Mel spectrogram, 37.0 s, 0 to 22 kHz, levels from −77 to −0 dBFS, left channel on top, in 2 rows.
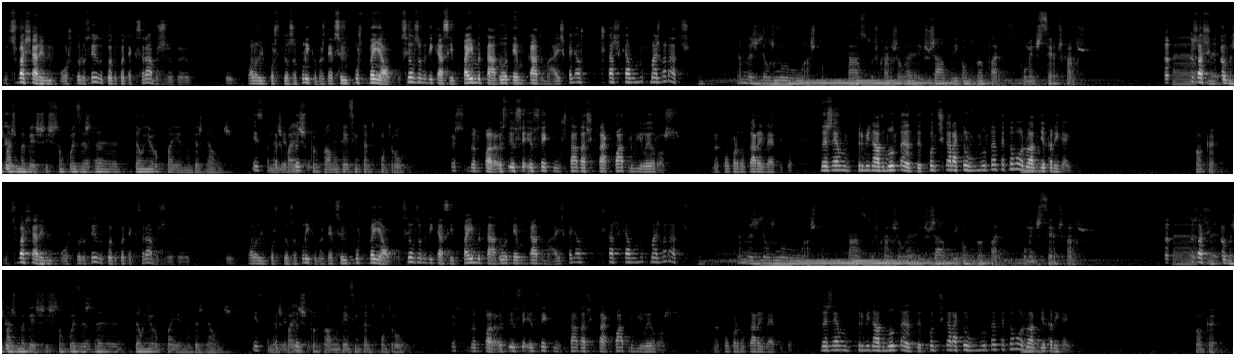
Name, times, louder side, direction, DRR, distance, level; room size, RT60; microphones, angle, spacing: voice 1, 0.1-2.8 3.4-8.7 9.1-10.1 17.4-17.5 17.8-18.7 19.9-20.0 22.2-23.0 25.2-28.5 29.3-30.1 30.8-34.5, left 6 dB, 85° left, 0.4 m, -34 dB
sound 1, 10.6-16.1, right 1 dB, 65° right, 0.8 m, -41 dB
voice 2, 11.0-12.4 12.7-16.3 17.6-21.9 22.5-24.5 33.8-34.3 36.4-36.7, left 2 dB, 35° left, 0.8 m, -43 dB
10.0 x 9.5 x 7.1 m
head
